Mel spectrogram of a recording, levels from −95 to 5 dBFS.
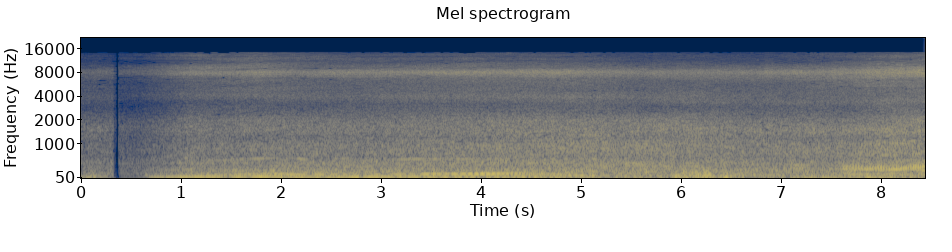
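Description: From start to finish, the audio has likely been through low-bitrate Vorbis compression, with damage that points to a rate somewhere around 36 kbps. The encoder has kept a smooth spectral outline but quantised the treble so coarsely that fine detail turns into hiss of similar energy, and nothing survives above 14.2 kHz. The top end sounds grainy and noisy, tonal parts take on a rough edge, and sharp onsets lose their definition.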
